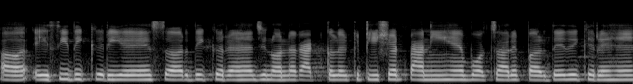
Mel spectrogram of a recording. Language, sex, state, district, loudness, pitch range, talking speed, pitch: Hindi, female, Bihar, Gopalganj, -21 LUFS, 215-225 Hz, 245 wpm, 215 Hz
